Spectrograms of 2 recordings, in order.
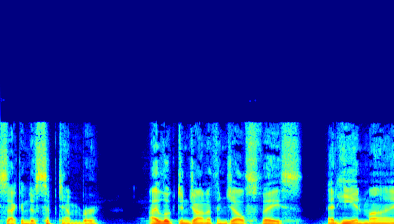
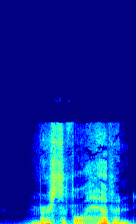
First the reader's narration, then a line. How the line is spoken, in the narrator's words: he whispered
